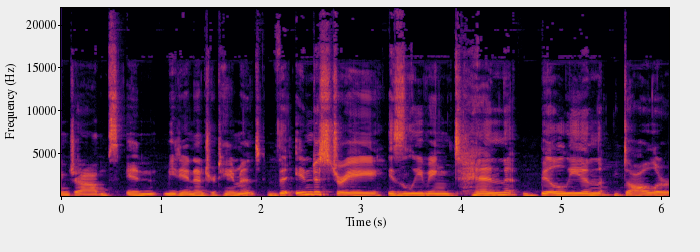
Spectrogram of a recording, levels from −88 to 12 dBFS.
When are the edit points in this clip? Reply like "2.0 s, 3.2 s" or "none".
2.0 s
